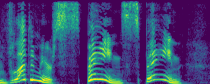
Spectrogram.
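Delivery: mock anxious, very high, swooping nervous voice. Retelling how they pointed south and spoke to him, acting out being anxious.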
